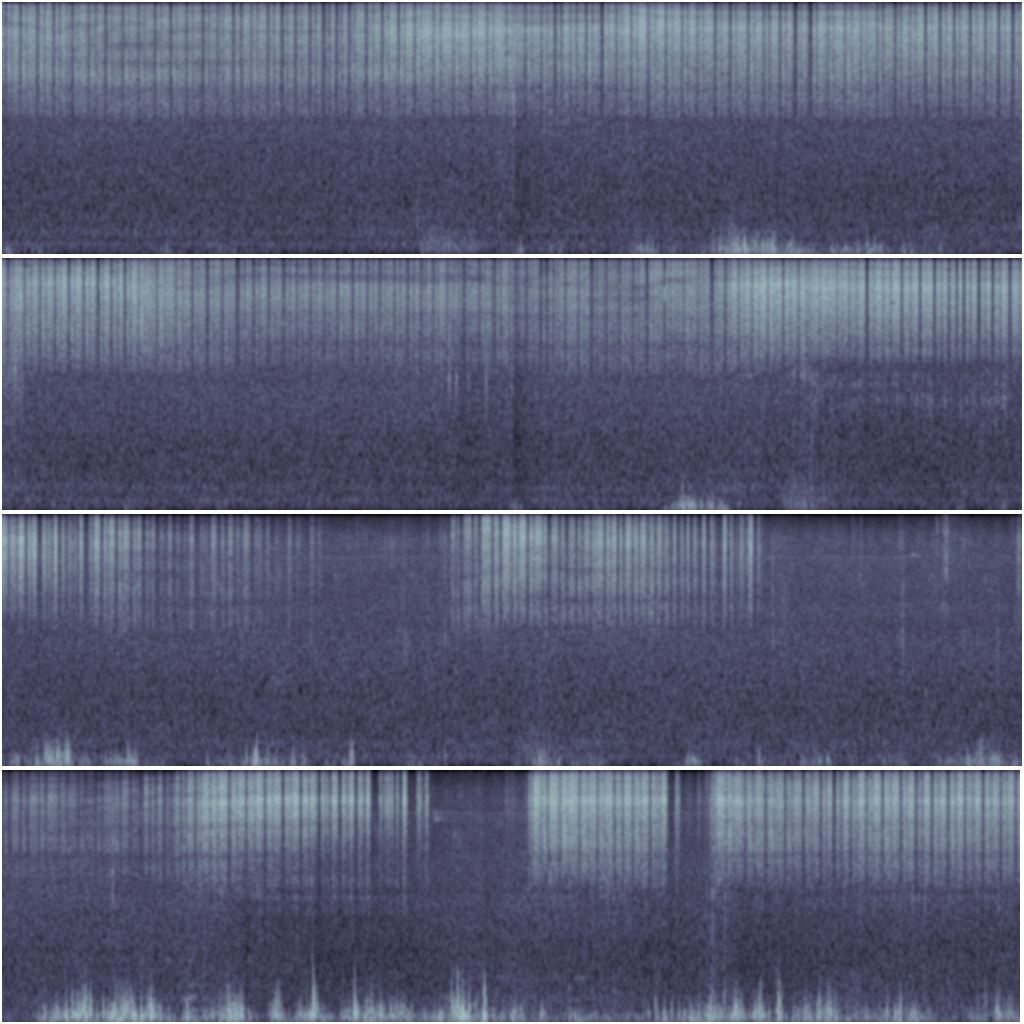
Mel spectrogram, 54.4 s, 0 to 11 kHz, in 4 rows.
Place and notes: Sound of a cerambycidae bug (insect) São Sebastião da Grama - SP, Brasil - Sound of a cerambycidae bug (insect)
The cerabycidae is a insect who cut green and fresh branches in the top of trees to use it wood as food for it larvae.
São Paulo, Região Sudeste, Brasil, 22 February 2022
